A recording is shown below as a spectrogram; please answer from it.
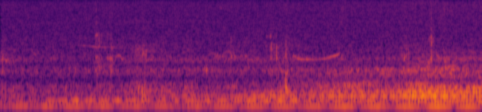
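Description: A steady, low engine hum that grows slightly louder.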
